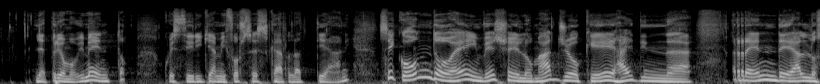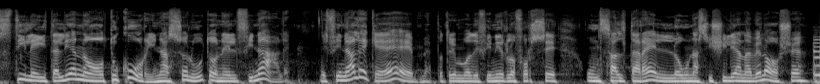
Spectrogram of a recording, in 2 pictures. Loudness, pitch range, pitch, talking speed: -21 LUFS, 140-180 Hz, 155 Hz, 125 wpm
